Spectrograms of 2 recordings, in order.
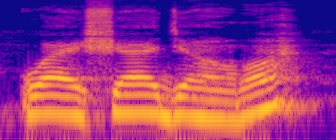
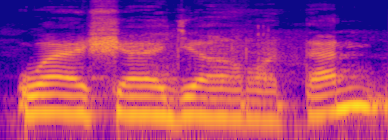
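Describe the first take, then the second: First: The word ends with a soft 'h' sound. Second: The word ends with a 'tan' sound. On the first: "bila kita berhenti pada tan yang ta marbutah fathatain ini, maka kita uh, membacanya menjadi" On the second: "seperti pada kalimat ini"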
